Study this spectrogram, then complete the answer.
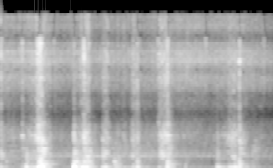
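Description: A spoon stirring gram flour into chicken gravy in a pot, making a series of regular scraping and clinking strokes with soft wet sloshing between them.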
